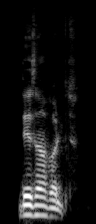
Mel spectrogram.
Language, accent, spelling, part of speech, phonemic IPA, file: French, France, désinvolte, adjective, /de.zɛ̃.vɔlt/, LL-Q150 (fra)-désinvolte.wav
- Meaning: 1. overly casual or familiar; cavalier 2. nonchalant, flippant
